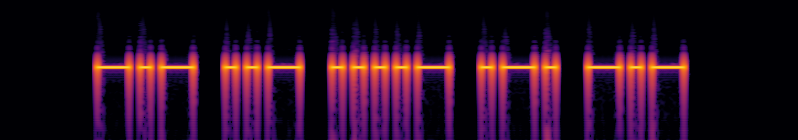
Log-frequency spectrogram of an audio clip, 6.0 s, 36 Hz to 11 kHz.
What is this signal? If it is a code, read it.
Morse code, heard as a keyed tone, about 16 wpm, 700 Hz. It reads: KU4RK
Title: USA Call Signs - 5 Characters - Repeated 2x - 15wpm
